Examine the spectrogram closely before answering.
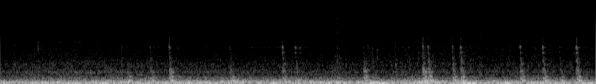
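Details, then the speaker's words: Nissan Rogue with newly replaced engine, driven over the same bumps after fixing the sway bar link that wasn't tight against the strut: low steady road rumble, soft thumps only, no sharp front-end clunk; knocking noise gone. "Same bumps. Let's listen for noises. Sounds pretty quiet to me."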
